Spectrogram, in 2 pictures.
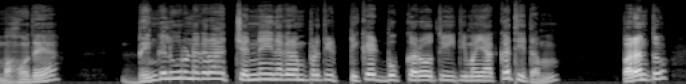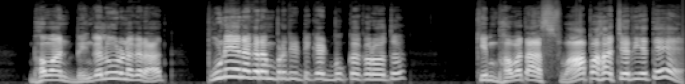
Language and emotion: Sanskrit, angry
